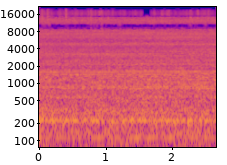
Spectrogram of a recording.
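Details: 1978 Comfort-Aire Quietmaster 29,000 BTU air conditioner running on high, not yet cleaned, blowing ice cold; steady even rush of air over a constant low hum from the smooth condenser fan, no knocks or rattles; normal operation.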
